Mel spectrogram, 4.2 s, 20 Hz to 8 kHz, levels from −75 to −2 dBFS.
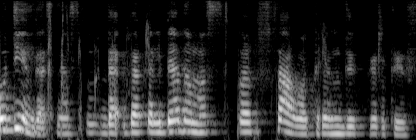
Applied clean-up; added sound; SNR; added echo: neural mask model DeepFilterNet 3.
